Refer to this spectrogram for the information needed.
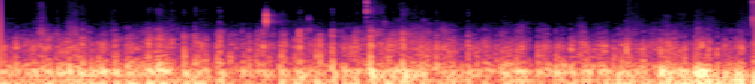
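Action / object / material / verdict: scrape / foam microphone windscreen / foam / none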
